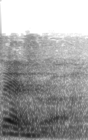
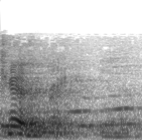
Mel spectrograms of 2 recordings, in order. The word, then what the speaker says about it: Cesare: Also pronounced Cesare. You know? Also pronounced Cesra. You know? Pronounced different ways being on which country you in. In Italy, it's actually Cesare. think it's Cesar is like in France.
